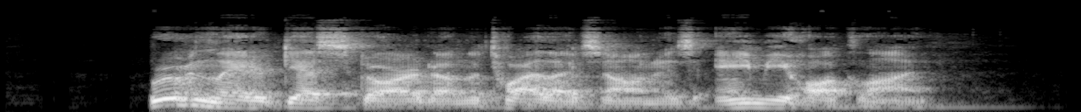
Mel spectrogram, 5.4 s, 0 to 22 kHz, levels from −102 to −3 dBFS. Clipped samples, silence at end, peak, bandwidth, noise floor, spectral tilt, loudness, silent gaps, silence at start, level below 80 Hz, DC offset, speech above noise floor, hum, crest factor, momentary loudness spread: under 0.1%; 0.75 s; -4 dBFS; 9.4 kHz; -66 dBFS; -4 dB/octave; -18 LUFS; none; 0.75 s; -66 dBFS; under 0.1%; 49 dB; none; 14 dB; 8 LU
